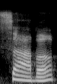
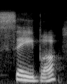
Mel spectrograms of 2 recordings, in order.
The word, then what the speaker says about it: Saba: A lot of people want to pronounce it Saba, but it's called Saba.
